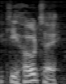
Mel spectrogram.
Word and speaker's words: Quixote: Oh, it's Crazy Quixote.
